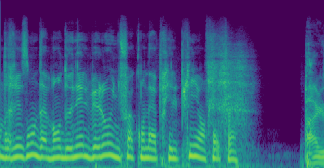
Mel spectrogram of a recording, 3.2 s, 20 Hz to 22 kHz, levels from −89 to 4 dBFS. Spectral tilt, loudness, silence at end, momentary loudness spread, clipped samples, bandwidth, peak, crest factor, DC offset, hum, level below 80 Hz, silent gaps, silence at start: -5 dB/octave; -17 LUFS; 0 s; 7 LU; under 0.1%; 13 kHz; -4 dBFS; 12 dB; under 0.1%; none; -38 dBFS; none; 0 s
